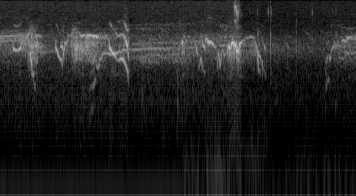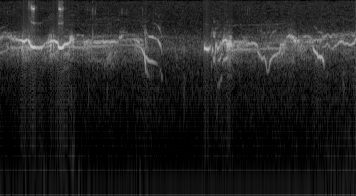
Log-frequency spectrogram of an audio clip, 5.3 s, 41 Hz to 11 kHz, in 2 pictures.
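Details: White-tailed eagle at its nest in Latvia, filmed by webcam on 24 June 2018 around 3:23 pm while the eaglets are fed a large fish; high, yelping whistled calls in rapid wavering runs, repeated nearly continuously with short gaps.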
